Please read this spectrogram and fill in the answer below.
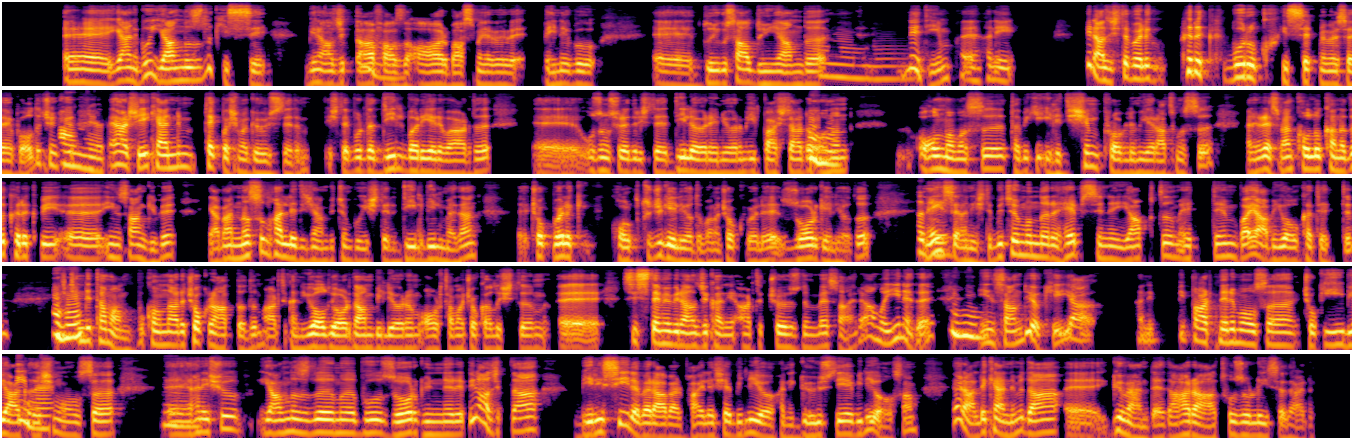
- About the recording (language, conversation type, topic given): Turkish, advice, Eşim zor bir dönemden geçiyor; ona duygusal olarak nasıl destek olabilirim?
- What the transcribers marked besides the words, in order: other background noise; drawn out: "Hımm"; other noise; tapping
